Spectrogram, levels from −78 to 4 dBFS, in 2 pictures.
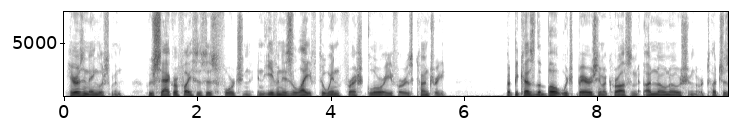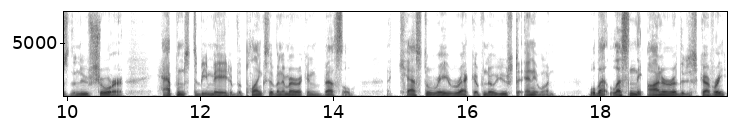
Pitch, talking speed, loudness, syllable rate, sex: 95 Hz, 185 wpm, -21 LUFS, 5.7 syllables/s, male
